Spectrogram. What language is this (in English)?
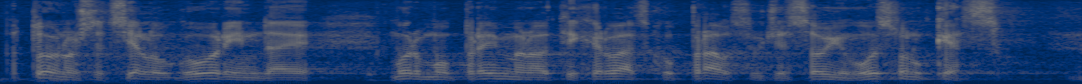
Croatian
